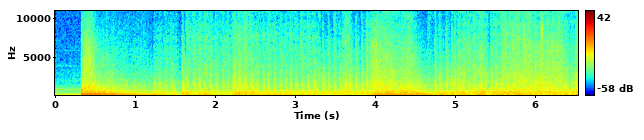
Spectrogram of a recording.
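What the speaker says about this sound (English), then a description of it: "Panzergrenadiers are charging in, mortar rounds are flying." A World War II strategy game battle with Panzergrenadiers: loud bursts of rifle and machine-gun fire and heavy mortar booms layered continuously, with a big blast at the start and another around four seconds.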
